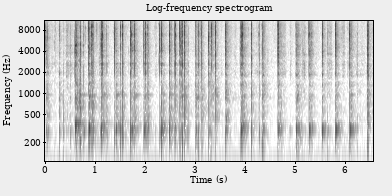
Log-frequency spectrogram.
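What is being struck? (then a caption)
Plastic drink bottle. Long black nails tap quickly and unevenly on the ridged bottom and the label of an empty, clear, hollow plastic sports drink bottle. Each tap is a sharp, bright click with a hollow, low-mid plastic resonance that dies away almost at once. The taps come in quick bursts and small clusters throughout.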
